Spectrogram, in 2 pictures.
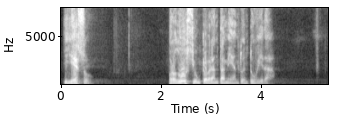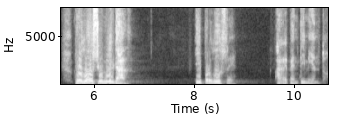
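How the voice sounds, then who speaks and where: A man preaching a sermon as pastor, slow and dramatic, rising to loud emphasis and dropping to hushed phrases. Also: mid-range voice, gravelly, husky, in a large hall.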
